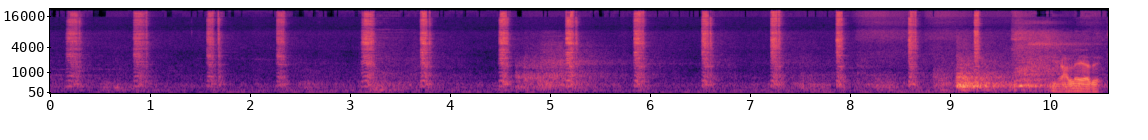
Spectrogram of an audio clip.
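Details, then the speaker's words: Jeep Compass T270: sharp, repeated creaks about every 0.7 s as the car is rocked, also heard pulling out or entering the garage, from the oversized engine skid plate (protetor do cárter) rubbing at its 10 mm bolts; fix is loosening, lubricating and replacing bolts. "Vou mostrar para vocês a causa do barulho por baixo, tipo um rangido. Você mexe, dá um rangido na hora de sair, na hora que você vai entrar na garagem. Coisa simples. É só o protetor."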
